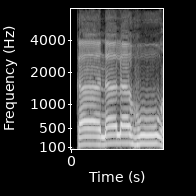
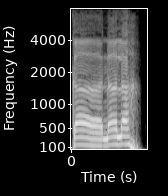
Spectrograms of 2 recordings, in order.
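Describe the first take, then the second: First: It ends on a vowel held two beats long. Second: It ends on a bare h with no vowel. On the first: The reciter continues into the next word. "Kalau sambung, kanalahu, ha, barulah ha, kita baca dengan mat dua harakat" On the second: The reciter stops at this word. "kalau berhenti"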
